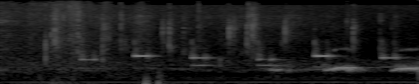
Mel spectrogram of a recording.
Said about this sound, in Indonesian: Oh, sebentar ya, saya ada SMS.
